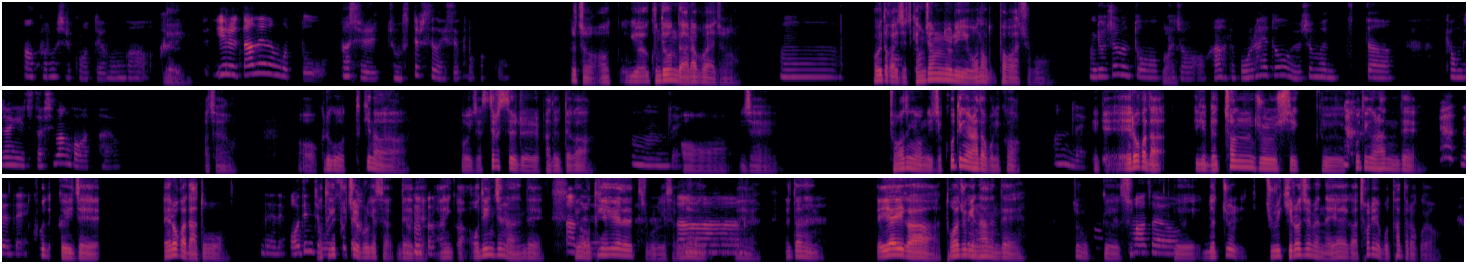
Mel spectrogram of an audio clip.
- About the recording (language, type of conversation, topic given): Korean, unstructured, 취미가 스트레스 해소에 어떻게 도움이 되나요?
- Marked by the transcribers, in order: in English: "에러가"; laugh; in English: "에러가"; tapping; laugh; other background noise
